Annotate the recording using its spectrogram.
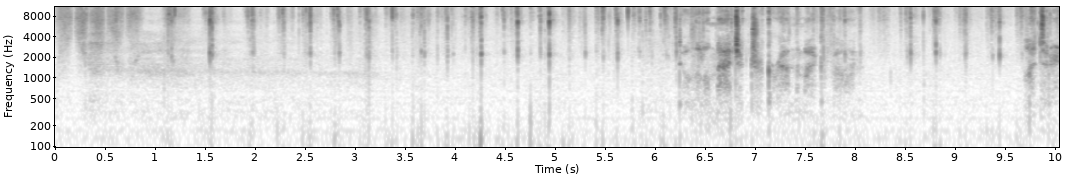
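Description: Hand sounds close to a microphone: a steady run of quick finger taps, flicks and light rubs, with a longer, denser rustling stretch about six seconds in.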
